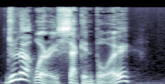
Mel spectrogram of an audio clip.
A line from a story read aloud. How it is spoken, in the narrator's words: he laughed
